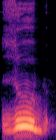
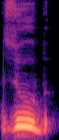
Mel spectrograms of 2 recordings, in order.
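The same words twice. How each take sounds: No difference in how they are said.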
